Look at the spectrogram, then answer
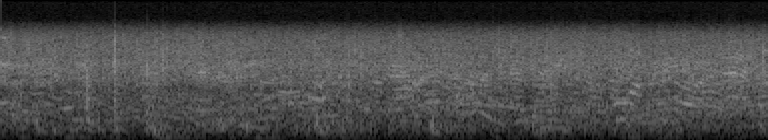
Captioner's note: chatter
